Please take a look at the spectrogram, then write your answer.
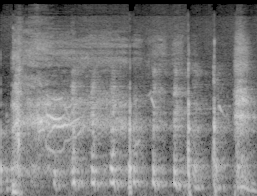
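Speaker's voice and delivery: breathy high laughter; real laughter. Real, not acted. Recalling Joe's pick secret, breaking into laughter.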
